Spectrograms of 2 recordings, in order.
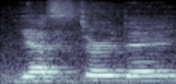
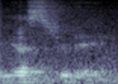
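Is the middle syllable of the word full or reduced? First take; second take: full; reduced. First: The middle syllable has a full vowel. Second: The middle syllable is a reduced schwa. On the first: It sounds like very slow speech. "you could if you're speaking very slowly" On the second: It sounds like normal-speed speech. "you just say yesterday"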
